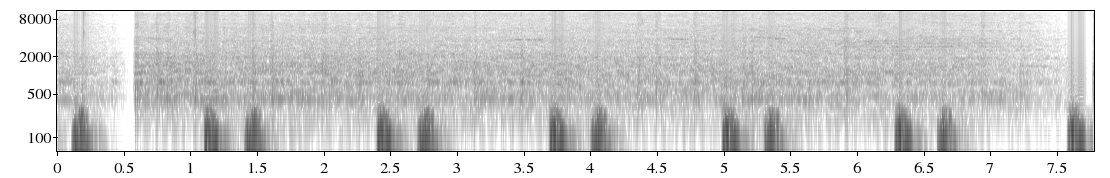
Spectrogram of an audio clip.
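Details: Regular paired lub-dub heart sounds at about 46 beats a minute with steady low background hiss, heard through a homemade 50-foot stethoscope made of level pipe and a balloon.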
